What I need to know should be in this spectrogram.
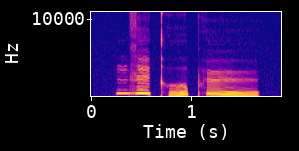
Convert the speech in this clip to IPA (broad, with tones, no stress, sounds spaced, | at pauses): n z e˥ kʰ ɤ˩˥ pʰ øː˥˩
